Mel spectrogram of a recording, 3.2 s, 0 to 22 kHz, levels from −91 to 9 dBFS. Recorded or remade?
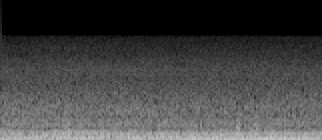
recorded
